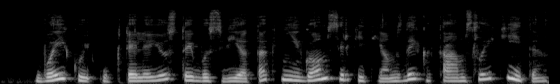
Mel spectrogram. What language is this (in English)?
Lithuanian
